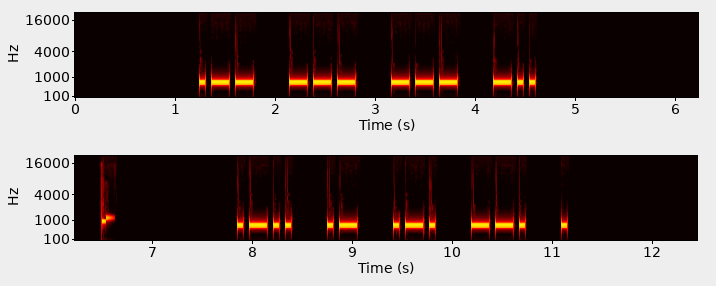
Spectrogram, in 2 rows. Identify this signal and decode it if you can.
Morse code, heard as a keyed tone, about 20 wpm, spaced as for 15 wpm, 700 Hz. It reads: WOOD LARGE
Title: 2x Character Spacing - Top 300 Words - 20wpm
